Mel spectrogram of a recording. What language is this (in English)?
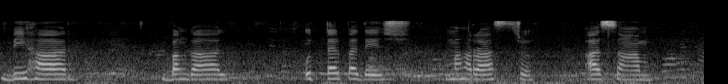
Urdu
